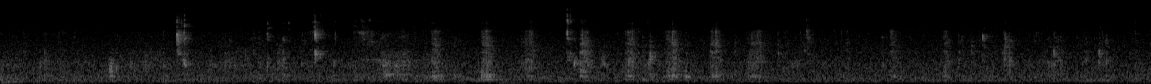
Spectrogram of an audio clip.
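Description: Close-miked chewing with wet mouth clicks: an uneven run of sharp little clicks and smacks, busiest in the middle, with a few louder snaps.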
